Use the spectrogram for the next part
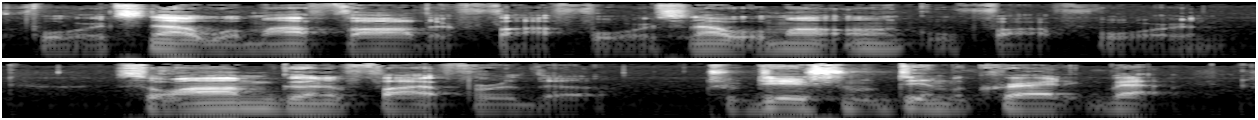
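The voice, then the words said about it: Put-on Southern American accent. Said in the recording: “I don't know why I'm giving him a Southern accent, but... it just felt right.”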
